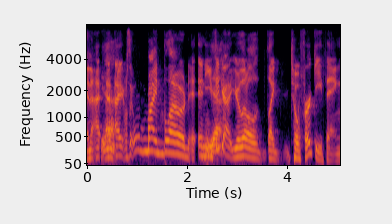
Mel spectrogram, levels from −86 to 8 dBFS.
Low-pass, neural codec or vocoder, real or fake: 7.2 kHz; none; real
